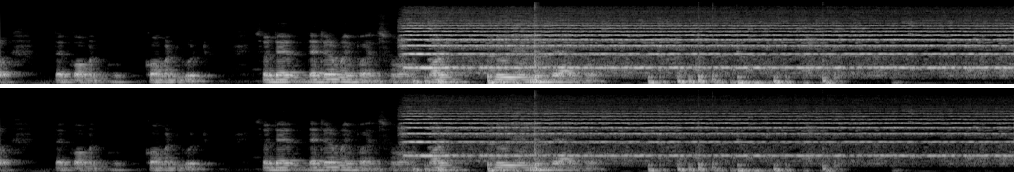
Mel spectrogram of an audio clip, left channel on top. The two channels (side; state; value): right; quieter; 6.2 dB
